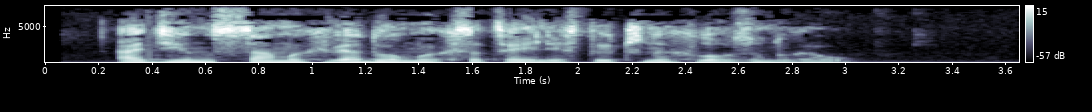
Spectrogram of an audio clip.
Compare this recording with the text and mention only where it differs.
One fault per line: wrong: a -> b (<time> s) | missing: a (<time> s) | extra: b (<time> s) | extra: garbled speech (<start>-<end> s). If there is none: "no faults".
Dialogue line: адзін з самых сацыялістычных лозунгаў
extra: вядомых (1.1 s)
